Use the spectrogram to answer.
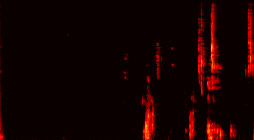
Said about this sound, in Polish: Łyk wody.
